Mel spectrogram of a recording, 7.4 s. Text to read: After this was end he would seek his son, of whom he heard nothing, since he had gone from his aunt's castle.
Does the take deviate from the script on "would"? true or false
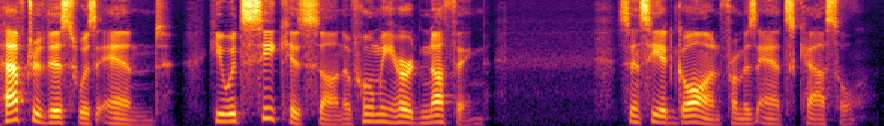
false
